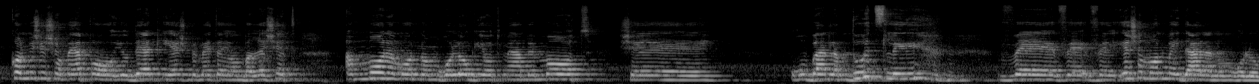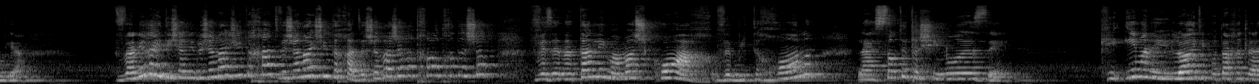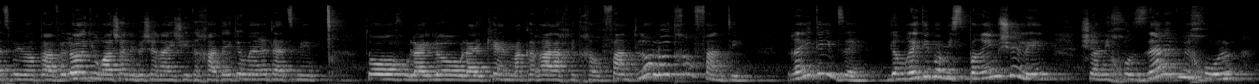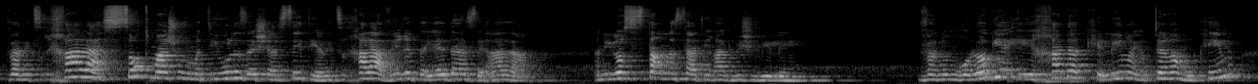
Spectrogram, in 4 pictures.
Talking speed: 135 wpm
